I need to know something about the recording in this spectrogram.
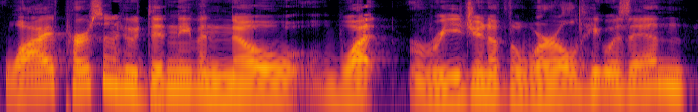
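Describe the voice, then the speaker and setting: Co-reader riffing casually on a story, kinda slow talker, dry close sound. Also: mid-range voice, dry recording. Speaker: co-reader and commentator. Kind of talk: casual joking commentary.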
